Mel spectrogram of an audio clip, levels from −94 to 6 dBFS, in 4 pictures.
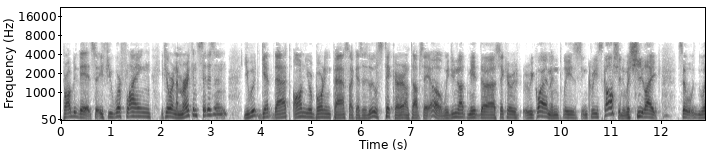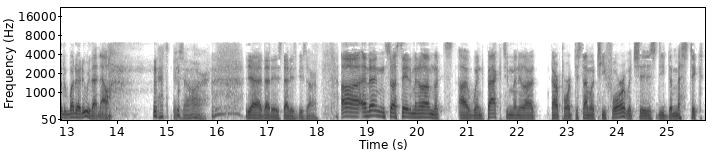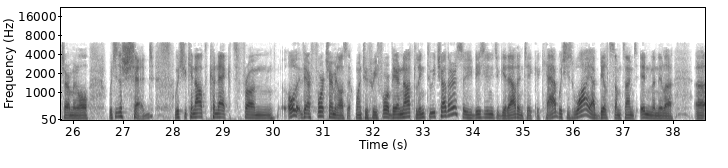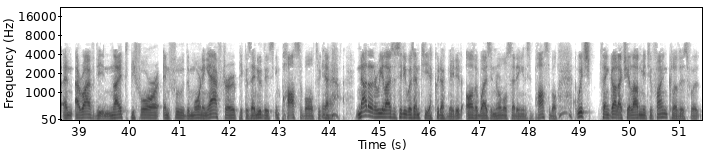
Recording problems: garbled, watery; slightly; nothing above 6 kHz

